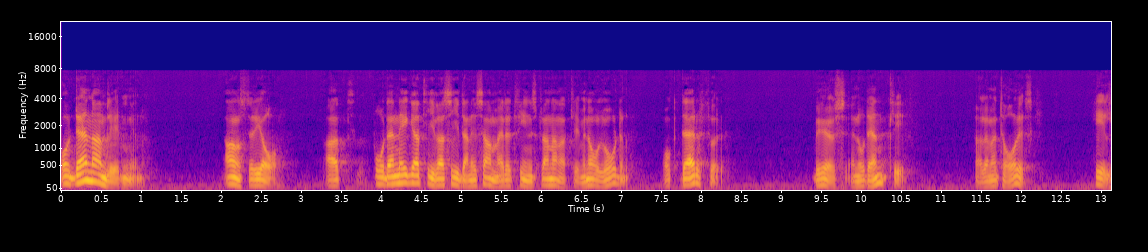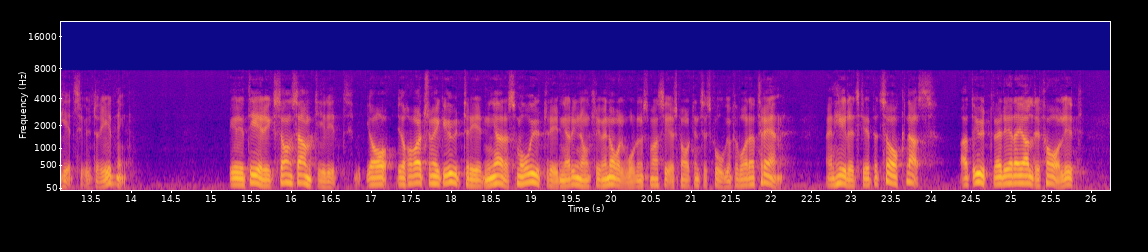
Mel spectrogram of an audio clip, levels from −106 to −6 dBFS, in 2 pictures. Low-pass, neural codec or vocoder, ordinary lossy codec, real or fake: none; codec, 16 kHz, 4 kbps, FunCodec, trained on LibriTTS, 50 frames a second; none; fake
